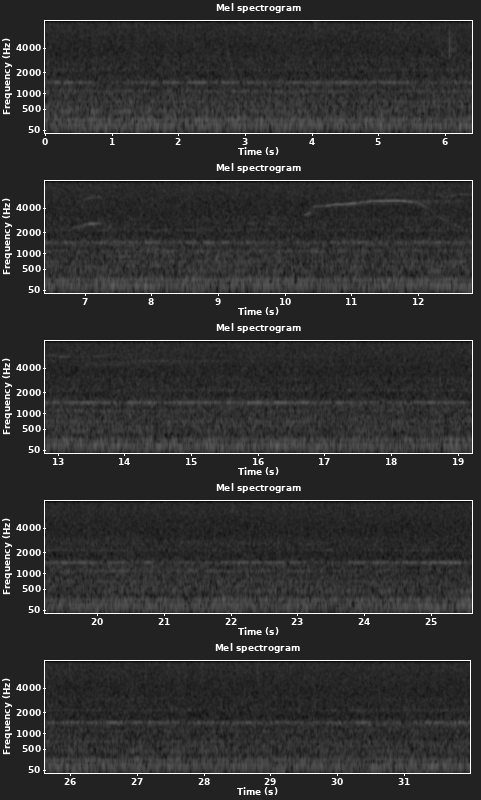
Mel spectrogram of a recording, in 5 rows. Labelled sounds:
6.7	7.3	killer whale, 2.3 to 5.5 kHz

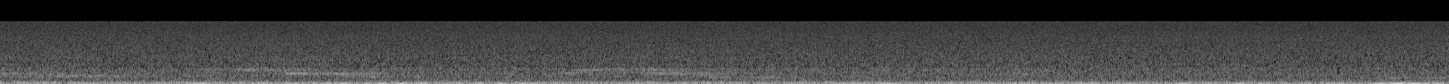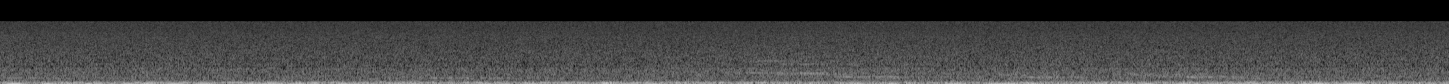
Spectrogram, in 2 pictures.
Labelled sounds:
22.0	22.3	humpback whale, 1.1 to 1.2 kHz

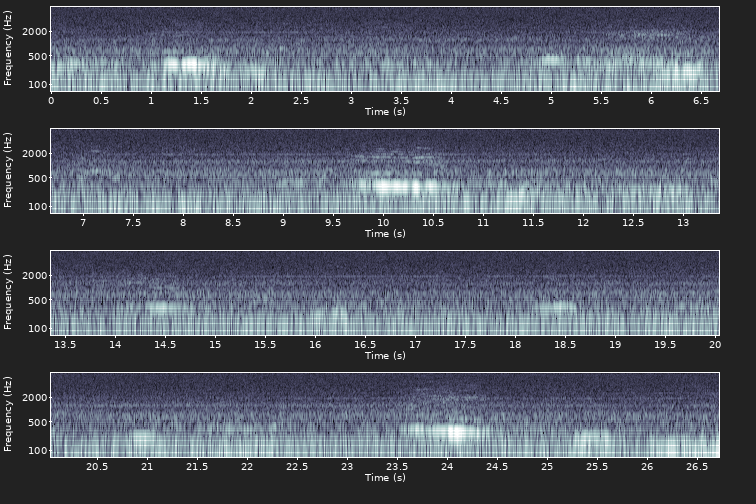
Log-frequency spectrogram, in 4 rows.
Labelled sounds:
5.5	6.2	humpback whale, 1.5 to 1.8 kHz
9.7	10.5	humpback whale, 1.5 to 1.7 kHz
24.0	24.3	humpback whale, 1.9 to 2.1 kHz

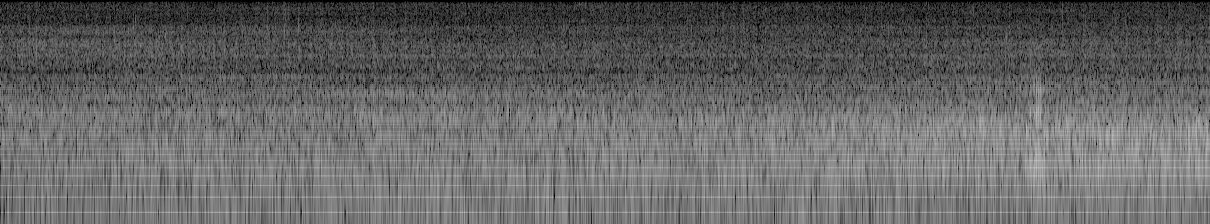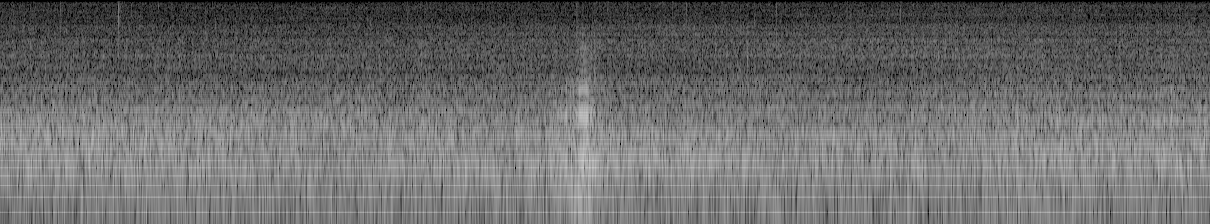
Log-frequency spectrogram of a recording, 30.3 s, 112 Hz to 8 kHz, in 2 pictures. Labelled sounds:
22.1	22.4	croaking sound likely from a nearby submerged object, 0.81 to 0.91 kHz

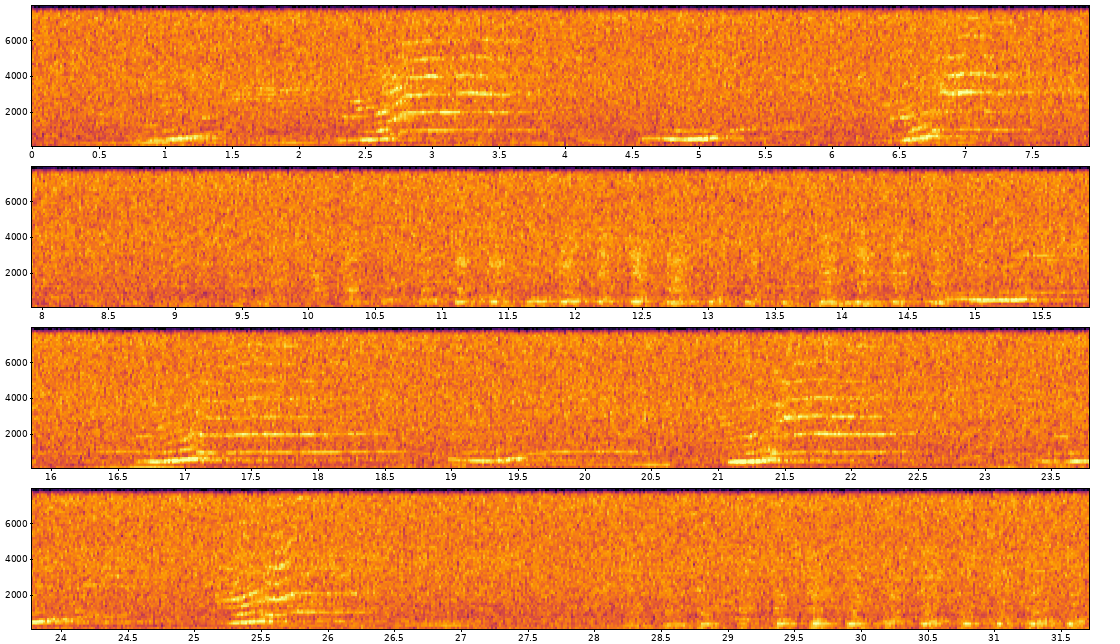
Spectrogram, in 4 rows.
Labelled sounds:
1.2	2.0	humpback whale, 0.80 to 3.4 kHz
2.5	3.6	humpback whale, 0.80 to 6.0 kHz
6.4	7.4	humpback whale, 0.93 to 6.3 kHz
14.7	15.6	humpback whale, 0.80 to 3.1 kHz
16.3	17.9	humpback whale, 0.93 to 5.1 kHz
21.2	22.3	humpback whale, 0.86 to 7.0 kHz
24.1	24.4	humpback whale, 0.80 to 0.90 kHz
25.2	26.2	humpback whale, 0.86 to 2.2 kHz

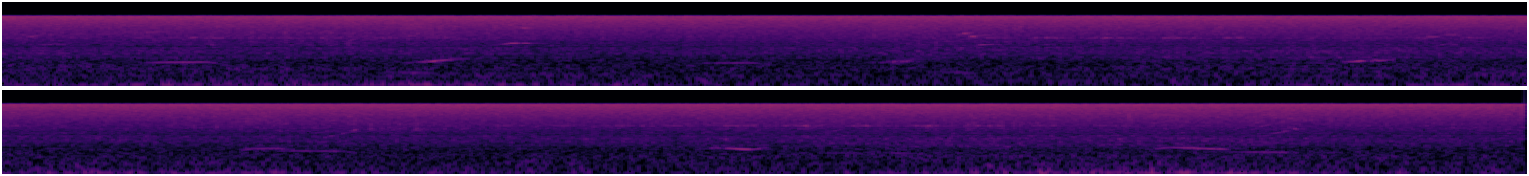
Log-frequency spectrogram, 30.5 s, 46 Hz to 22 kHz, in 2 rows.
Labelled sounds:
6.0	6.3	humpback whale, 0.93 to 1.1 kHz

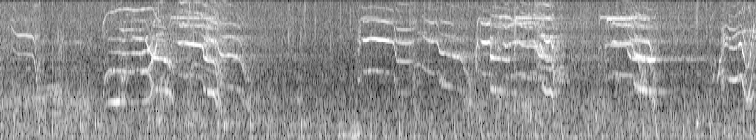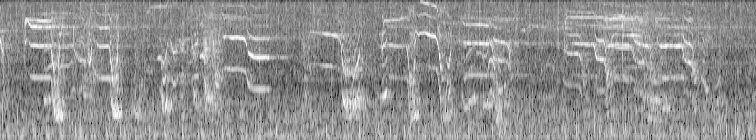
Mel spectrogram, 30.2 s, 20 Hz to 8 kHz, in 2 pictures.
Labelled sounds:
0.2	1.3	killer whale, northern resident, G clan, 0.97 to 4.3 kHz
2.0	4.9	killer whale, northern resident, G clan, 0.78 to 7.7 kHz
7.1	13.2	killer whale, northern resident, G clan, 0.78 to 7.9 kHz
14.3	15.3	killer whale, northern resident, G clan, call N28, 0.78 to 4.6 kHz
15.6	17.4	killer whale, northern resident, G clan, call N28, 0.78 to 8.0 kHz
18.1	20.6	killer whale, northern resident, G clan, 0.78 to 7.1 kHz
21.2	29.4	killer whale, northern resident, G clan, 0.78 to 7.6 kHz

